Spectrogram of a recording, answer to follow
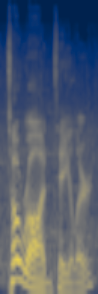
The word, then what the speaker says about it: Tyrod Taylor: I remember when the article came out about, you know, Tyrod Taylor and how his name was supposed to be pronounced Tyrod Taylor.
